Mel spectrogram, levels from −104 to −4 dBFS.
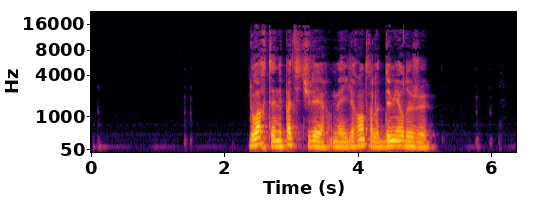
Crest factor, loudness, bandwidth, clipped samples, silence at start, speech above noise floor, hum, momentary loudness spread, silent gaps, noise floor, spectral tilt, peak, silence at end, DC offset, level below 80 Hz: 20 dB; -20 LUFS; 15.5 kHz; under 0.1%; 2.35 s; 63 dB; none; 8 LU; none; -82 dBFS; -7 dB/octave; -2 dBFS; 1.3 s; under 0.1%; -60 dBFS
